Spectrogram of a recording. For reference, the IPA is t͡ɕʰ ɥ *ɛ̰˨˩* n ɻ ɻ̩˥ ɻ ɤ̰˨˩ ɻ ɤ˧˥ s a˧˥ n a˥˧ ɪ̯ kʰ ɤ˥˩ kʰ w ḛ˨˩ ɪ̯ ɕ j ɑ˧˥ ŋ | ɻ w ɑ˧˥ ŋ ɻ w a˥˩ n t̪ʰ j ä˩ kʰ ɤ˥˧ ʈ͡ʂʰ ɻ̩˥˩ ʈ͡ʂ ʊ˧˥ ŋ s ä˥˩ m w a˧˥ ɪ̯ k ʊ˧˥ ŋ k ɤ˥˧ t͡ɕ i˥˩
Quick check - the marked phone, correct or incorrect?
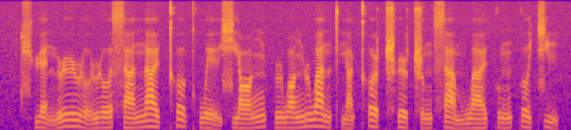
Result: correct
